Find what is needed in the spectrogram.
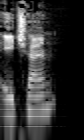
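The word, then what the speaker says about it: Achane: Devon Achan, which is how he wants his name pronounced now. – Achan. – I don't know why. Like, does that look like H-hand to you? – No, it looks he like had H-hand.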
